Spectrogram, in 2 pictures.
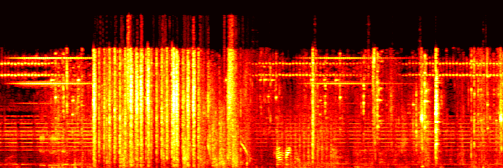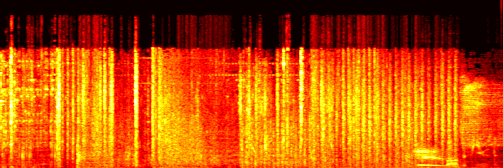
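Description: Rapid automatic gunfire and bursts of shots in a Rainbow Six Siege match, dense and loud throughout with occasional booms, under players talking.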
